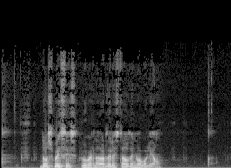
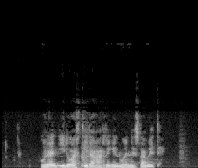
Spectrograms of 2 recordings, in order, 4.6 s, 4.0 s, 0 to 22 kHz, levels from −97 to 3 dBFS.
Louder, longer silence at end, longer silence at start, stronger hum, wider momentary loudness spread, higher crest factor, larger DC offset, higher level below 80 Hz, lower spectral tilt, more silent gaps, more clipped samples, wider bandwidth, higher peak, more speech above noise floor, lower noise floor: about the same, -16 LUFS vs -16 LUFS; second, 0.45 s vs 0.75 s; second, 0 s vs 0.8 s; neither; first, 23 LU vs 7 LU; about the same, 18 dB vs 14 dB; neither; first, -42 dBFS vs -56 dBFS; about the same, -6.5 dB/octave vs -7.5 dB/octave; neither; neither; first, 16 kHz vs 7.6 kHz; about the same, 0 dBFS vs -2 dBFS; second, 32 dB vs 37 dB; about the same, -48 dBFS vs -51 dBFS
